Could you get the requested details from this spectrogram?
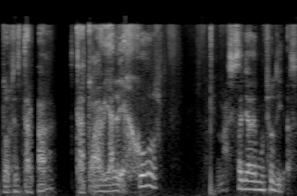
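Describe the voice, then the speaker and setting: A man with a northern Mexican accent and lively intonation, in a dry, close sound with no echo. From northern Mexico. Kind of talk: short story reading. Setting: amateur home recording. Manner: expressive, in character.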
